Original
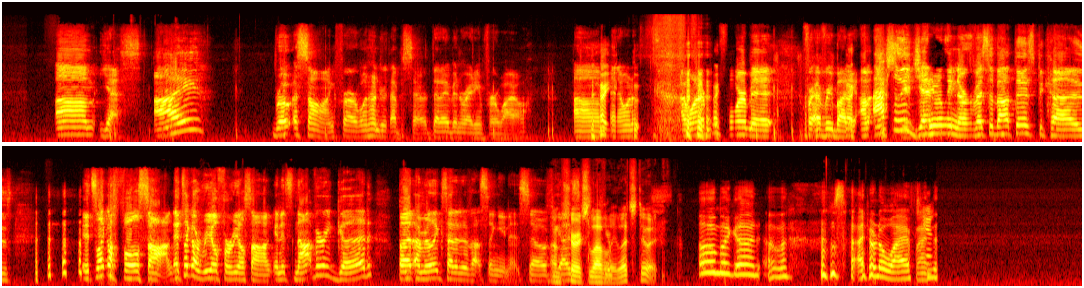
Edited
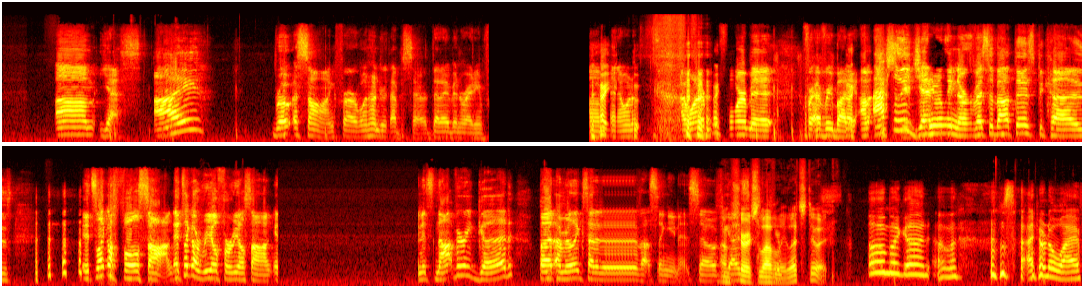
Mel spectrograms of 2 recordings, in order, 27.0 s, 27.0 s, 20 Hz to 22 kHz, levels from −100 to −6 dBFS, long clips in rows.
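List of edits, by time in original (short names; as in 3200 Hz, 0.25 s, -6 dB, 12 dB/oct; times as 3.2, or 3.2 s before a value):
6.08–7.34 mute
16.94 insert room tone 1.76 s
19.25 stutter 0.04 s, 10 plays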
